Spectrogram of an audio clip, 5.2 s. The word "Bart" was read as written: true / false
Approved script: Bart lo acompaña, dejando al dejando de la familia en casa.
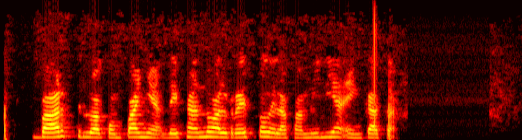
true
